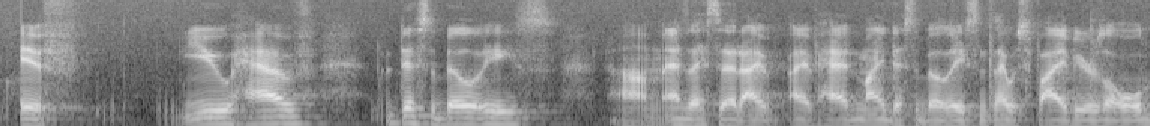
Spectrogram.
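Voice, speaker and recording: Through audible room echo, a man talks with a Midwestern US accent. His pitch is fairly low, his pace fairly slow and his intonation fairly even. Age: 30s. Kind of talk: interview testimony. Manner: halting, repeats words.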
